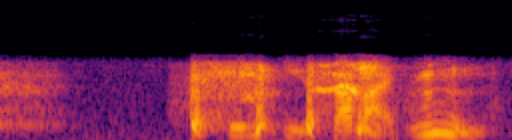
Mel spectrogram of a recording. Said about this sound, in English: I got the coughing. I need to get some water.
